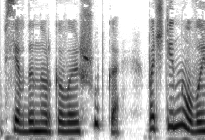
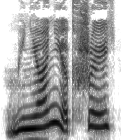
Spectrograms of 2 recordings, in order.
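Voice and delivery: normal talking voice

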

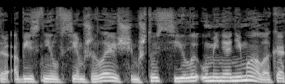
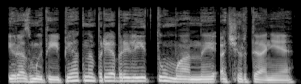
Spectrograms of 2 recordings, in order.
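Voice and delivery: ordinary delivery

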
